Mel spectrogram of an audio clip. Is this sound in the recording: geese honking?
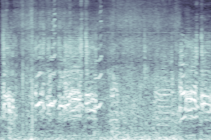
yes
